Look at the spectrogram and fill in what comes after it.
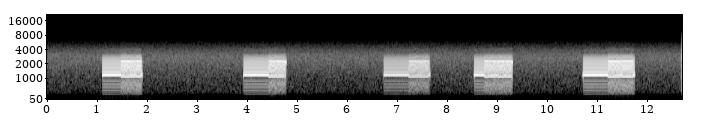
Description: Packet radio (AX.25, as in APRS), 1200 baud, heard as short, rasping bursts, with a squelch burst at the end.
